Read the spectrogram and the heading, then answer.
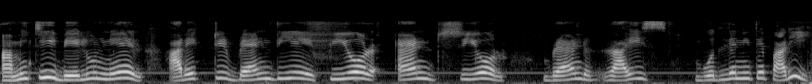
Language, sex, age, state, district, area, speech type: Bengali, female, 18-30, West Bengal, Kolkata, urban, read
